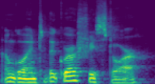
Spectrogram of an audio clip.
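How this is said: The main stress falls on the word grocery. The speaker calls it right. "but rather"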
